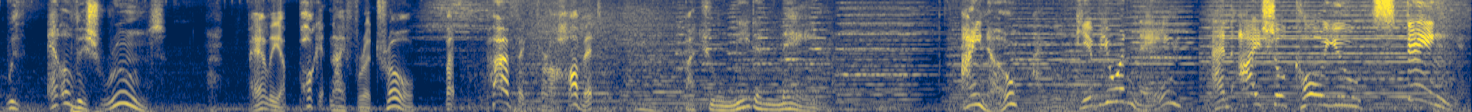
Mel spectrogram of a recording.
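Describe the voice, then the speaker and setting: Game hero: small wide-eyed male hobbit, hugely expressive, unhurried, loud music behind. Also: high-pitched, full character voice. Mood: delighted. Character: small, excitable, polite male hobbit adventurer. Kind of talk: video game cutscene acting.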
